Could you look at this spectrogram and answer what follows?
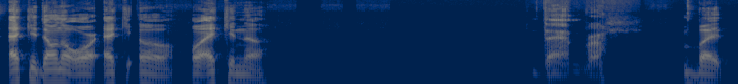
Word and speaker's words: Echidna: It's not Echidna.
